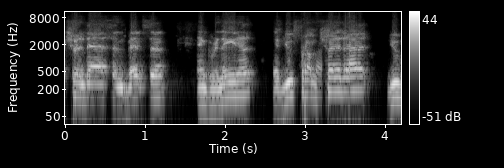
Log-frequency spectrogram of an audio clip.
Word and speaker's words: Grenada: Like we pronouncing Granada. Yeah. But Grenada. My grandfather's from Grenada.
